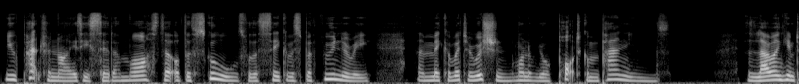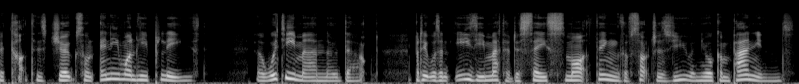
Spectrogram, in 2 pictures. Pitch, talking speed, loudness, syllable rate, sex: 185 Hz, 215 wpm, -20 LUFS, 5.9 syllables/s, female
